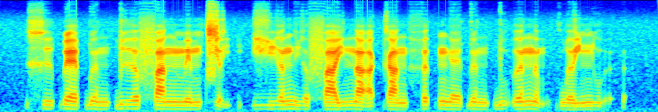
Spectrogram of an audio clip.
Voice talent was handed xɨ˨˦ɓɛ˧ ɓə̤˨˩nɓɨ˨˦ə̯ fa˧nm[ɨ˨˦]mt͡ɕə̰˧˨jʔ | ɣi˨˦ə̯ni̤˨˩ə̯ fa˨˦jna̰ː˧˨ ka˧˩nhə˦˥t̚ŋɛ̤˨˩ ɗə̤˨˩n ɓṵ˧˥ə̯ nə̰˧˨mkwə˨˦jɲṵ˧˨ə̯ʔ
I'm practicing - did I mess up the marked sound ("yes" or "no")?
yes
